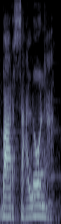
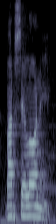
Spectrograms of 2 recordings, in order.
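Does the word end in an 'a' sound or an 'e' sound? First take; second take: a; e. First: The final vowel sounds like an open 'a'. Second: The final vowel sounds like an 'e'. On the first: It is how people from Barcelona say it. "los de Barcelona hablamos con la A" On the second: It is how people from Lleida say it. "los de Lleida dirían Barcelone"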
